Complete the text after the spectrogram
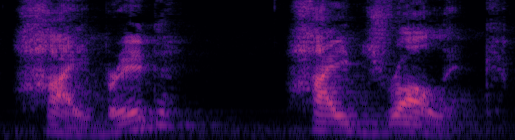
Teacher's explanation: estas palabras comienzan con d y n y por eso la y se pronuncia ay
